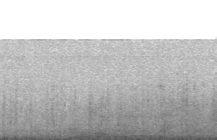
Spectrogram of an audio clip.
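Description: Racetrack ambience as the field comes to the start: a steady low rumble and wind-like noise with a faint murmur of voices, and no single sharp sound.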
